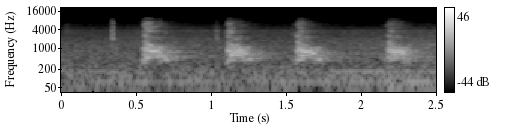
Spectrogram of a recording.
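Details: Dog outside a Barnes and Noble in Pleasant Hill, California that wouldn't stop: four rapid, sharp barks about half a second apart, with faint softer yips and a low background hum.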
